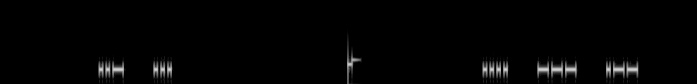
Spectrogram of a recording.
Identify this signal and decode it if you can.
Morse code, heard as a keyed tone, about 34 wpm, spaced as for 20 wpm, 700 Hz. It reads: US HOW
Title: 3x Character Spacing - Top 200 Words - 35wpm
